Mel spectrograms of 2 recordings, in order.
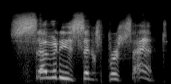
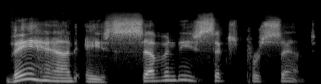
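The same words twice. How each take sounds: First: Seventy-six percent said much higher and slower, in disbelief; Seventy-six percent, stretched and pitched up high; emphatic repeat. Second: Said in the usual way. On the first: Shown as a demonstration. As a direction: repeat the figure with shocked emphasis.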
